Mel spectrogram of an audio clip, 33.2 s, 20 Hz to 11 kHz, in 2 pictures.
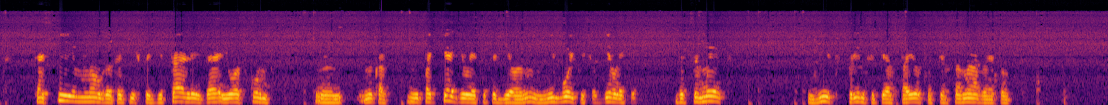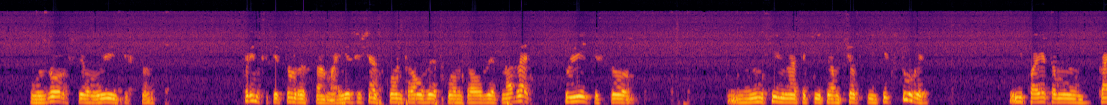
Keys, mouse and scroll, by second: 0.0-4.1 drag, 4.6-6.1 drag, 7.5-10.5 drag, 11.1 click, 13.4 click, 14.9 middle click, 18.2 middle click, 20.2 middle click, 22.6 ctrl+z, 23.2 ctrl+z, 26.2 shift+middle click, 26.9 middle click, 29.5-30.9 middle drag, 32.4-33.2 middle drag.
